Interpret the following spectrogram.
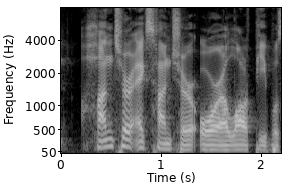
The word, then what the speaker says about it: Hunter x Hunter: family right always uh officially they're both Hunter Hunter and spy family however while I do say hunter hunter I say spyx family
